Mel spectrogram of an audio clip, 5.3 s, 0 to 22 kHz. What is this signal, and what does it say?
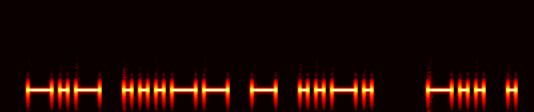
Morse code, heard as a keyed tone, about 15 wpm, 700 Hz. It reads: K3TF DE
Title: Practice QSO - Exchange 4 - Ending - 15wpm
